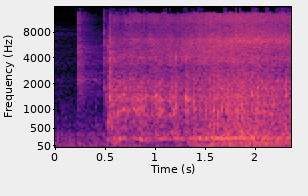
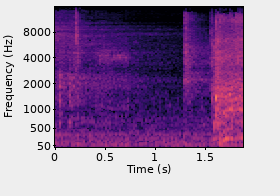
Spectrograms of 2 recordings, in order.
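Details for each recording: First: Scania truck diesel, first start after an engine rebuild: cranks briefly, catches and settles into a steady idle with a thin constant squeal on top, which the owner thinks is a dry belt; oil is seen reaching the top end. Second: Scania truck diesel, first start after an engine rebuild (all six pistons refitted): brief cranking, a pause, then a second crank that catches into a loud, steady roar as the engine fires and keeps running.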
